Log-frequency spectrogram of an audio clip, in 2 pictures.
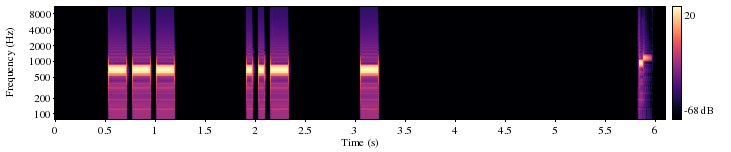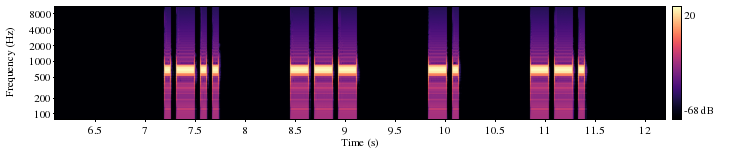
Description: Morse code, heard as a keyed tone, about 20 wpm, spaced as for 9 wpm, 700 Hz. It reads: OUT LONG
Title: 4x Character Spacing - Top 100 Words - 20wpm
